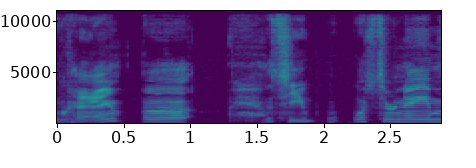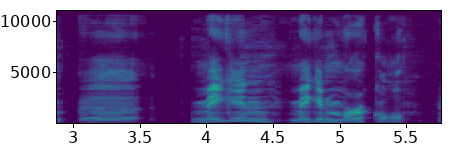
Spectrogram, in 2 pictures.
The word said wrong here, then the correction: Markle: Is that her name? Markle? – Yes. – I always forget Markle. How to pronounce her last name.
